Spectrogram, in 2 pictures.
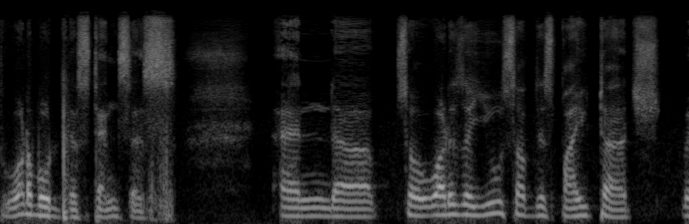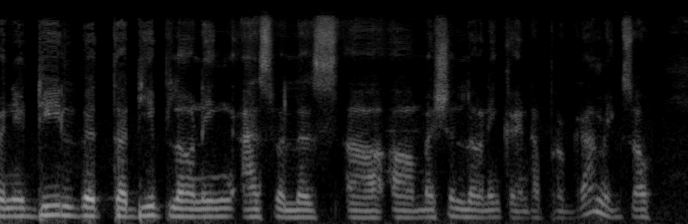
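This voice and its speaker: A soft-spoken man at a medium pitch, dark and mellow in tone, with fairly even intonation at a moderate pace, in a dry, close sound with no echo. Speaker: professor. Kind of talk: lecture. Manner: halting. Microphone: too quiet, far from the mic.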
